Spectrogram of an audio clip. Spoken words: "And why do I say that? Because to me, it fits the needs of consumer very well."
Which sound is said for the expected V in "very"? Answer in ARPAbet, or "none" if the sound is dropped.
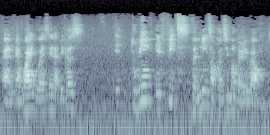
V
